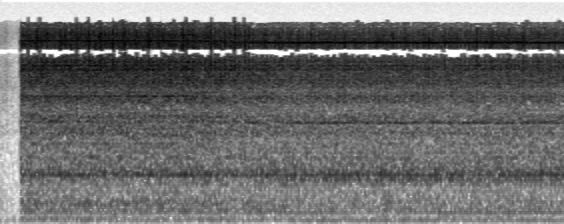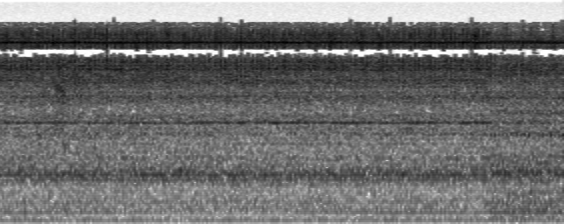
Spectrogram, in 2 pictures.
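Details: Three-phase machine shop motor run from a VFD: steady, even hum with a constant faint high whine and no knocks or roughness; the motor runs smoothly.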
